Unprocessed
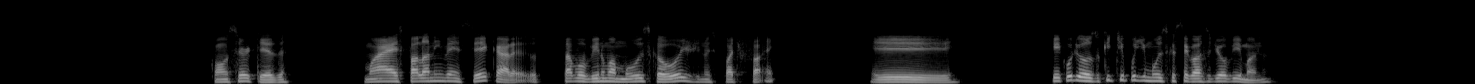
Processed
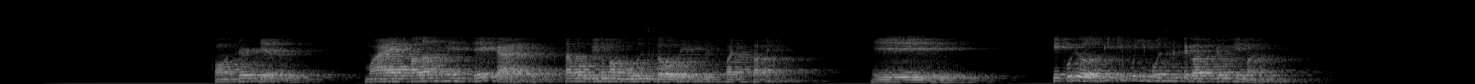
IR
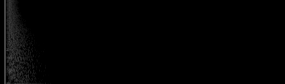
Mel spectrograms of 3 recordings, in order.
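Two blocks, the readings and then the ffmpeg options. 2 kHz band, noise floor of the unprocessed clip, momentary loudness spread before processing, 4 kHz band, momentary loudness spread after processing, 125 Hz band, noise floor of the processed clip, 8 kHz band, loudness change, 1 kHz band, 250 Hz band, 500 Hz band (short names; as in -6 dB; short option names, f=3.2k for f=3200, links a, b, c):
-2.0 dB, under -85 dBFS, 11 LU, -4.0 dB, 16 LU, -10.5 dB, -84 dBFS, n/a, -3.0 dB, -1.5 dB, -5.0 dB, -1.0 dB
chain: -filter_complex "[0:a]lowpass=f=2.9k:p=1,acrossover=split=270[a][b];[a]acompressor=threshold=-44dB:ratio=10[c];[c][b]amix=inputs=2:normalize=0[d];[1:a]atrim=start_sample=2205,asetrate=35280,aresample=44100[e];[d][e]afir=irnorm=-1:irlink=0,volume=-3dB"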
